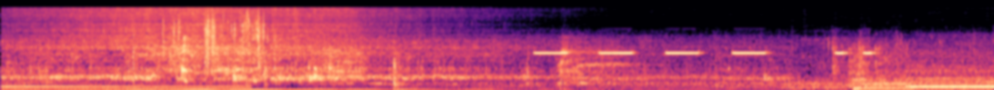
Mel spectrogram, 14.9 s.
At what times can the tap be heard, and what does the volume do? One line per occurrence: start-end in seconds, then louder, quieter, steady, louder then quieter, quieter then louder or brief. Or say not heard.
0.0-14.8 quieter.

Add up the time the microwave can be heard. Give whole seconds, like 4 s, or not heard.
15 s.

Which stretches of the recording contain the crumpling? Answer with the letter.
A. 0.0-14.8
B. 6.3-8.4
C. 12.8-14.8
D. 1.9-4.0
D.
